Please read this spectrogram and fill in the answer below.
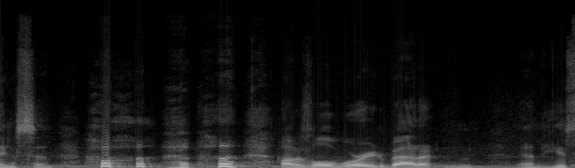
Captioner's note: chuckles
